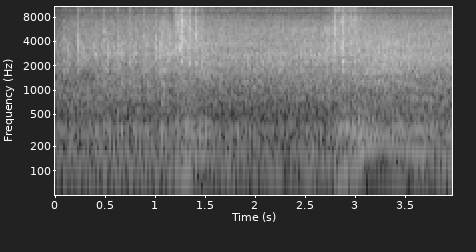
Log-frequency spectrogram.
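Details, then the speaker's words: 2016 Dodge Ram 1500, 5.3-liter gasoline Hemi V8, 52,944 miles: revs twice over a rough idle with a raspy, puffing exhaust manifold leak from rusted, broken-off exhaust bolts. The customer's own diagnosis appears accurate. "yeah that's definitely leaking where's my hood latch there it is it's red so you know it's good yeah i hear manifolds leaking over here"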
